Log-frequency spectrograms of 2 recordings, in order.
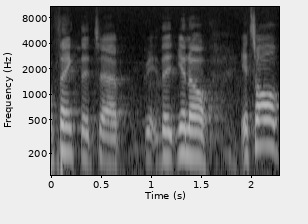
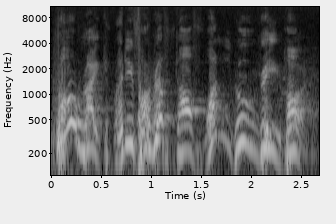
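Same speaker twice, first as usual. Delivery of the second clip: countdown car voice; 2 semitones higher, slower than usual. Retold or imitated. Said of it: "the car told me".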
